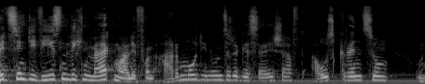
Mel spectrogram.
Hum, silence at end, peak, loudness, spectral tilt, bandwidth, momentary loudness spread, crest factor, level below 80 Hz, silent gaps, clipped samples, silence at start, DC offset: none; 0 s; -8 dBFS; -30 LUFS; -4 dB/octave; 16 kHz; 8 LU; 22 dB; -54 dBFS; none; under 0.1%; 0 s; under 0.1%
